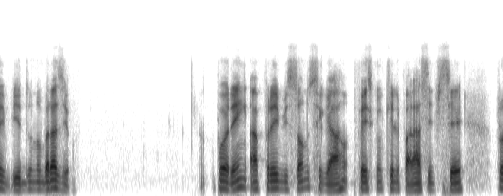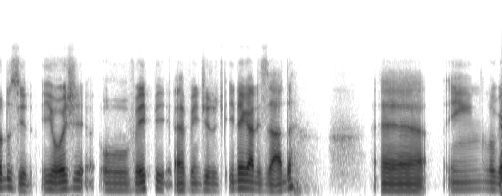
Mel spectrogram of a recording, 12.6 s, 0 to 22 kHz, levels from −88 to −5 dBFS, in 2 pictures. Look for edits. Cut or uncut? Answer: cut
